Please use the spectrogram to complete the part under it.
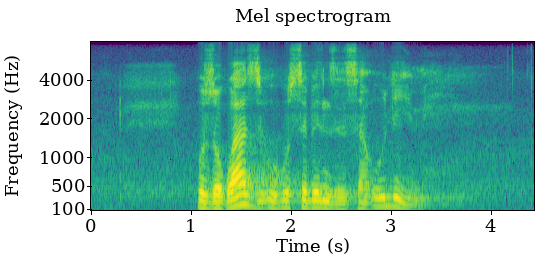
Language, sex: Zulu, male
